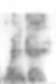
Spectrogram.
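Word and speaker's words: Wenge: Most of the bows I've made in the past couple of years have had the Wingay. It's called spelled W-G-N-G-E, but pronounced Wingay.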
